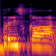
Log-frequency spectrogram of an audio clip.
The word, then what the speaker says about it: Briscola: But just so you know, Briscola is the correct name because it's an Italian card game. So I'm going to use the Italian pronunciation. But okay, Briscola off he goes, just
